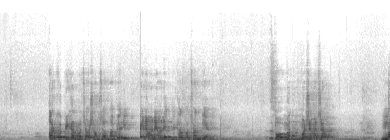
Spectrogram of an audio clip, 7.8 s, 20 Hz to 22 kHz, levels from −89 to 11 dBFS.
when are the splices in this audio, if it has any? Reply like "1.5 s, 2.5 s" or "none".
2.8 s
